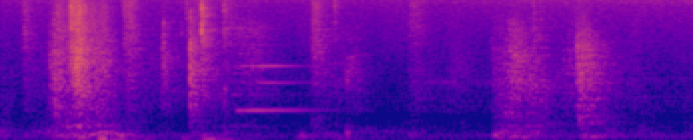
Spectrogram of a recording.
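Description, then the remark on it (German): A door is handled, with several knocking thuds and a brief creaky squeak in the middle, followed by a couple more clunks as it swings shut. “Jetzt holen wir sie mal. Lass ruhig. Tür, zack.”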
